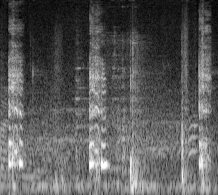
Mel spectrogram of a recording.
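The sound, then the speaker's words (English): Four or five harsh, raspy coughs in an irregular burst, close and fairly loud, with short gaps between them and no talking. “I think I'm getting the black lung”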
